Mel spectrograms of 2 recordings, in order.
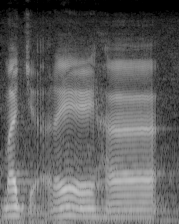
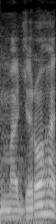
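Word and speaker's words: مجريها: asim riwayat hafz nah Jadi dibacanya majreha Bukan majroha tapi majreha Bismillahi majreha wa mursaha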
